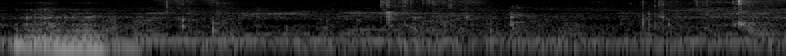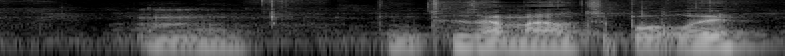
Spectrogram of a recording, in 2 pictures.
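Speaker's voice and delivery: talking while chewing; savoring food mid-sentence; mouth partly full. Real, not acted. Seen 1: Chip eaten just before; jaw still chewing, dip held until 1.3s.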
